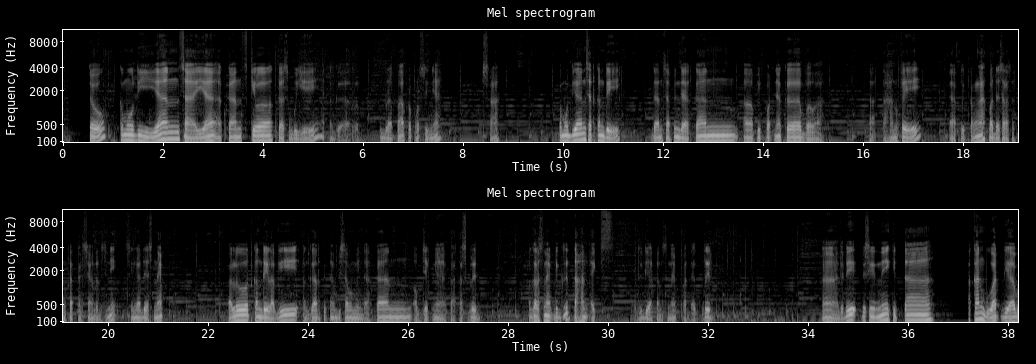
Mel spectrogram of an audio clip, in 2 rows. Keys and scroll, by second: 17.0 v, 23.2 d, 29.7 x.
